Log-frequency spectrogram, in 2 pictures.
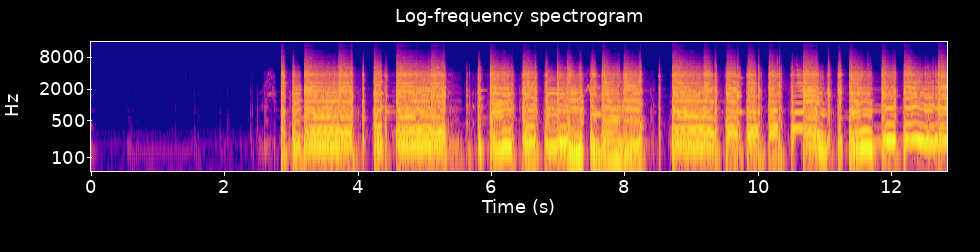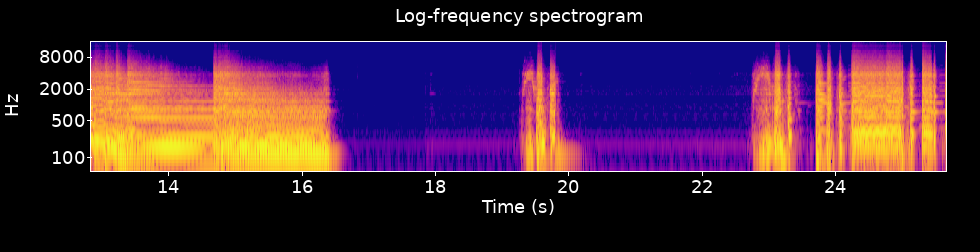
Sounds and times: Effects unit: 0.0 - 16.9, 17.9 - 25.6
Guitar: 2.4 - 16.7, 19.2 - 20.3, 22.6 - 25.6.

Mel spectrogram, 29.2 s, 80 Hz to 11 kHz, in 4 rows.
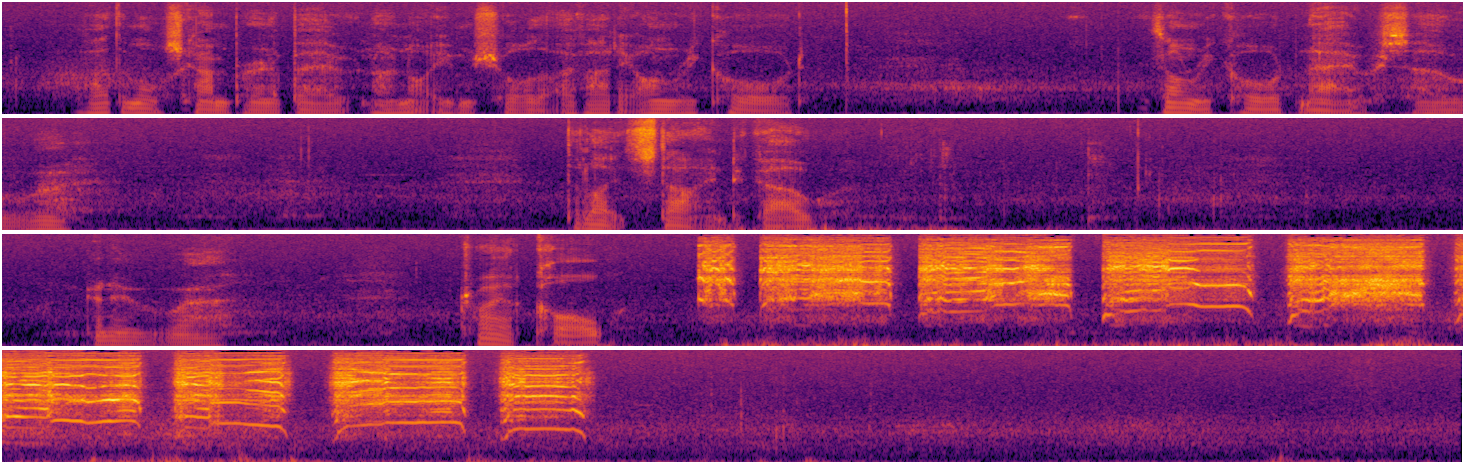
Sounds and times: Speech: 0.4 - 4.0, 5.8 - 7.8, 10.1 - 11.6, 15.0 - 15.8, 16.9 - 17.7
Animal: 18.1 - 24.9.

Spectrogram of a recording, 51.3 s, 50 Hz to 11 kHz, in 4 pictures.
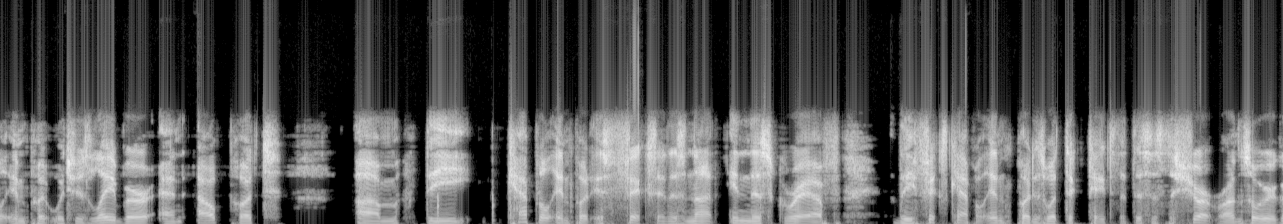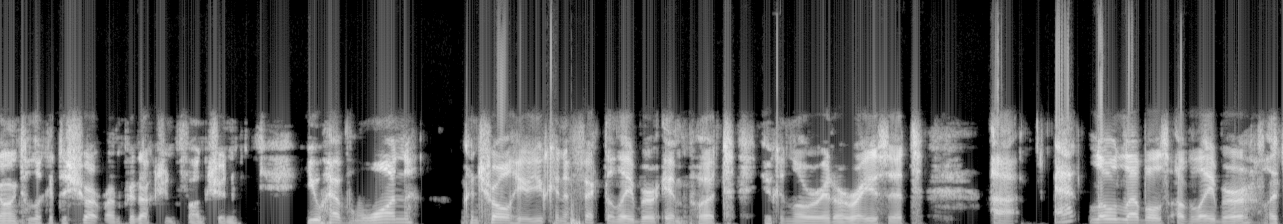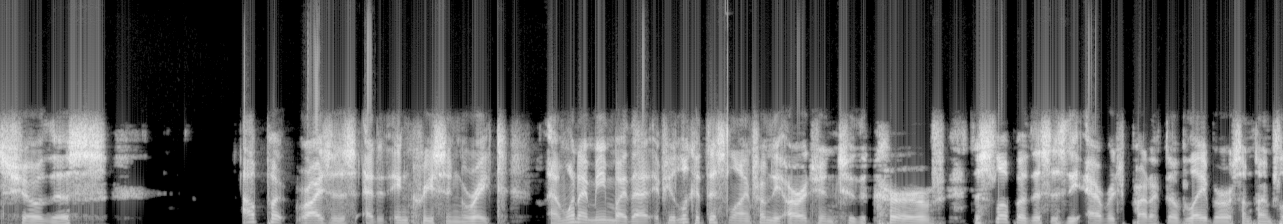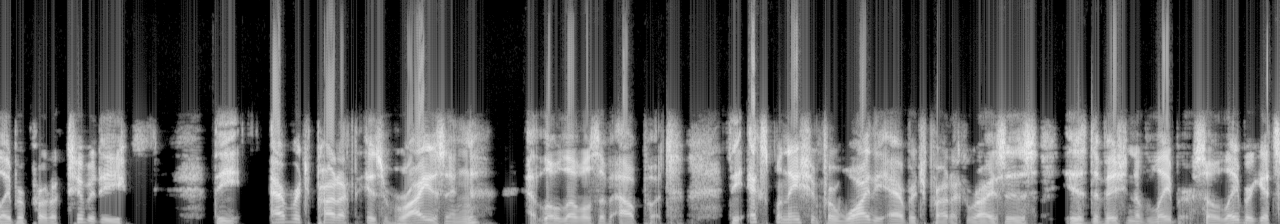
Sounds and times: Speech: 0.0 - 27.1, 28.1 - 51.2.

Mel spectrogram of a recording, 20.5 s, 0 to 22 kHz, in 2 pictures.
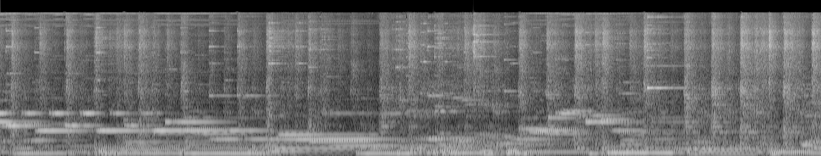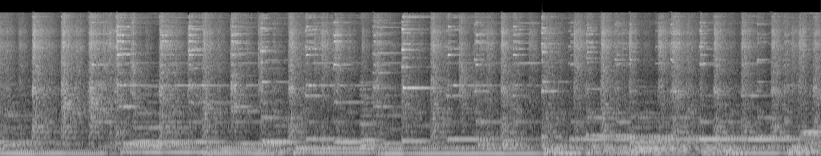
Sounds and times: Vibraphone: 0.0 - 20.5.

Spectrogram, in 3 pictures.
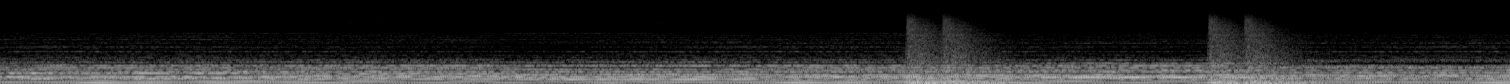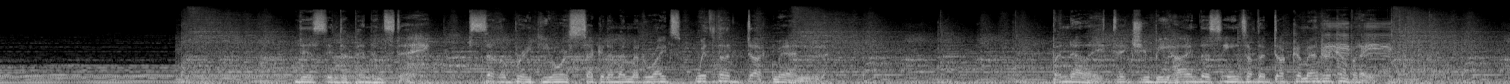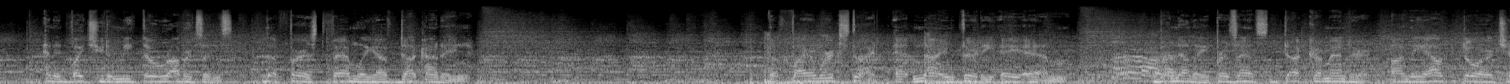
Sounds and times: Music: 0.0 - 45.3
Speech: 18.0 - 23.4, 25.6 - 29.1, 30.6 - 35.0, 37.9 - 45.3.

